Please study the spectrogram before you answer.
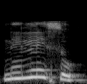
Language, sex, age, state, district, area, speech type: Kannada, female, 30-45, Karnataka, Chikkaballapur, urban, read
